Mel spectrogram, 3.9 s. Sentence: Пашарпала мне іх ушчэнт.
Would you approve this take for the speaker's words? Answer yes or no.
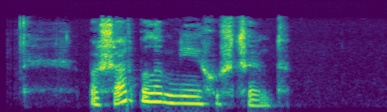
yes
